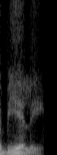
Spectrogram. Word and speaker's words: Bely: Dentro de este horizonte aparecen tres figuras extraordinarias: Pavel Florensky, Viacheslav Ivanov y Andrey Bieli, pronunciado aproximadamente Bieli.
